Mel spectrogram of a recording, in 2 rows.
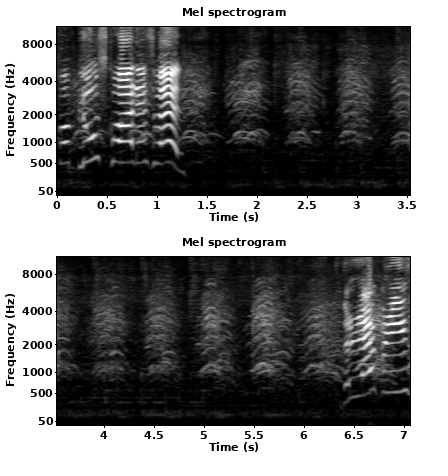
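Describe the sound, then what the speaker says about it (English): A crowd cheers for the red squad at the NRL 2025 Champions of Champions final, a rugby league match, with rhythmic repeated chant-like bursts of many voices and louder shouting voices at the start and end. "The cheer for the red squad says it all."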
